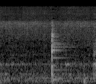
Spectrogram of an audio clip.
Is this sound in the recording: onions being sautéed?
yes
